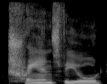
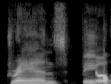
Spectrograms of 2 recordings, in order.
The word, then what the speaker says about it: Drainsfield: You know, I have to do that whole thing because people want to make it Drainsfield, Transfield, Grantsfield. I'm going, "No, Drainsfield. I'll spell it for you."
